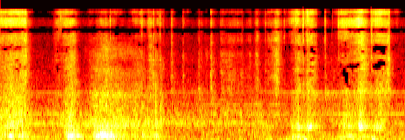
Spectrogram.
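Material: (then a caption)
Woven fabric. Long painted nails and fingertips scratch and trace along the weave of a large, flat, thin pink and beige printed woven fabric wall tapestry with lettering. Soft, dry rasping strokes come in short bursts with a faint low thud under each, separated by quiet, hissy pauses.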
